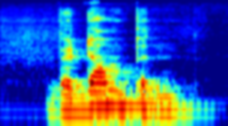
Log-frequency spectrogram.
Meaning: 1. to treat with vapour 2. to be covered or filled with smoke 3. to intoxicate
- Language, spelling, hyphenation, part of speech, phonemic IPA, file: Dutch, bedampen, be‧dam‧pen, verb, /bəˈdɑm.pə(n)/, Nl-bedampen.ogg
